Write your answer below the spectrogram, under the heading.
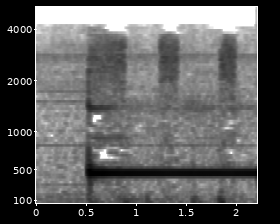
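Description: A telephone line suddenly comes alive with a loud, steady dial tone that holds throughout, while brief higher electronic bursts recur at regular intervals over it. No one speaks.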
